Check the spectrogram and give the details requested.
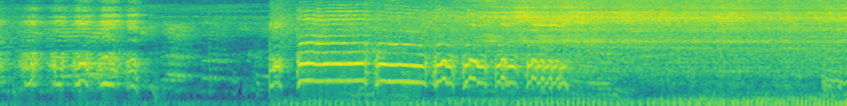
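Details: Kukuak balenggek rooster competing in a crowing contest. It gives a clear, ringing crow with a held opening note and then several quick stepped syllables. Earlier softer crowing is heard, and loud hissing noise covers the final seconds.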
